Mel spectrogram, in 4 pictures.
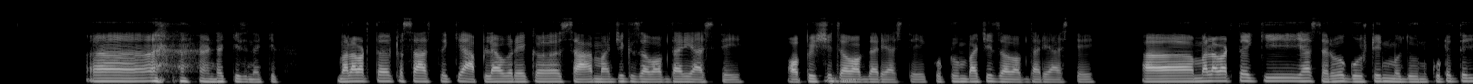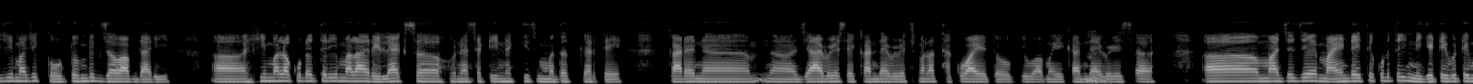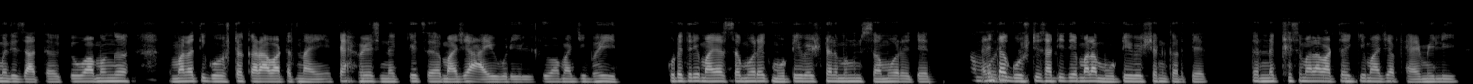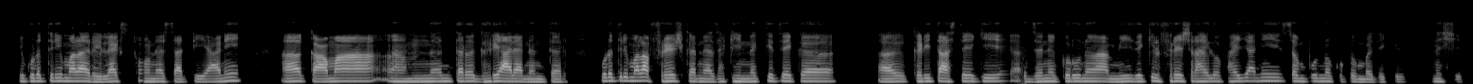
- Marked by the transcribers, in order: tapping; chuckle; other background noise; "एखाद्या" said as "एखांद्या"; "एखाद्या" said as "एखांद्या"; in English: "माइंड"; in English: "फ्रेश"; in English: "फ्रेश"
- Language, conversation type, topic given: Marathi, podcast, कामानंतर आराम मिळवण्यासाठी तुम्ही काय करता?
